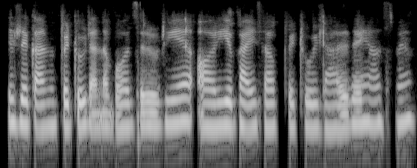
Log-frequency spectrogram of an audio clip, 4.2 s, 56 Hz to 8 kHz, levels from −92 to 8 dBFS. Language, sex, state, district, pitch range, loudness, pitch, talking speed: Hindi, female, Uttar Pradesh, Gorakhpur, 140-205 Hz, -18 LUFS, 190 Hz, 245 wpm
